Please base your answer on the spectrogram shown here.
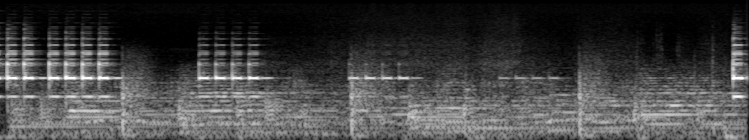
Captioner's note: phone alarm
